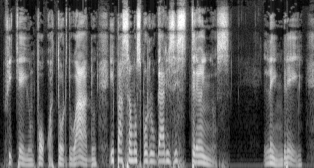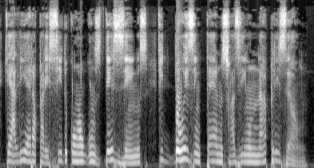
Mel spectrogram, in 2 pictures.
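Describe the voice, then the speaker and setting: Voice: mid-range voice, very animated, takes it slowly, warm tone, no echo. A narrator reading a scripted first-person story.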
